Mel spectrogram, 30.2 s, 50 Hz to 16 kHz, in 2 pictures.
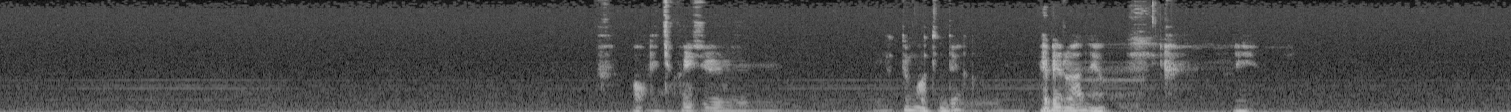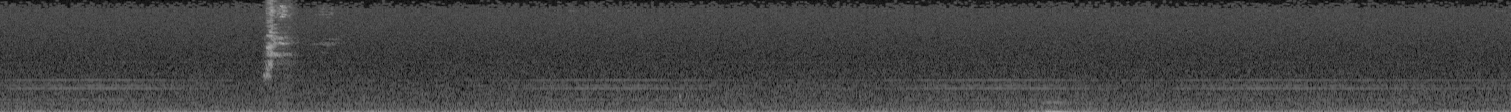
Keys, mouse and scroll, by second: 0.7 ctrl+b, 8.5 middle click, 8.9 Tab, 9.3 middle click, 11.0 w, 11.5 scroll down 1, 12.6-30.2 middle drag, 13.0-14.0 scroll down 2, 14.0 KP_1, 15.0-15.4 scroll up 2, 30.1 KP_1.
